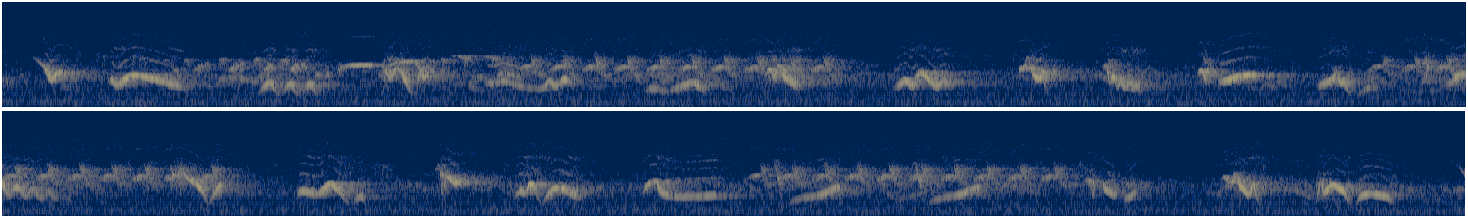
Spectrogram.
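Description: Songbird singing: a continuous string of whistled notes that slide up and down, broken three times by trills of rapidly repeated notes lasting a few seconds.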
